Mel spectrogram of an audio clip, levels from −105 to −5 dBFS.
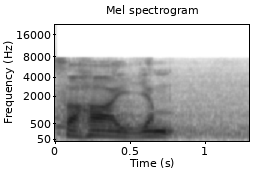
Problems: background conversations at intervals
